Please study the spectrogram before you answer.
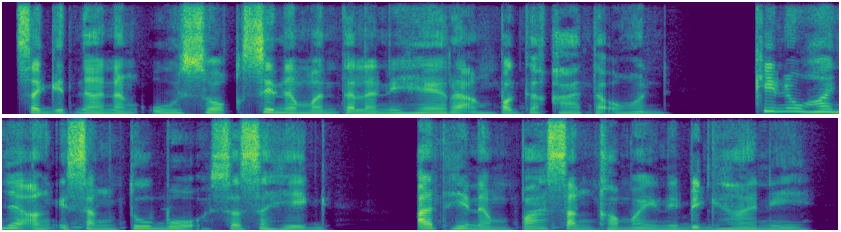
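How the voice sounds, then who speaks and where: A female storyteller with a low voice delivers scripted drama narration. She builds suspense dramatically, and the recording is dry with no room sound. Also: animated, moderate pace, a little mellow, no room sound.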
